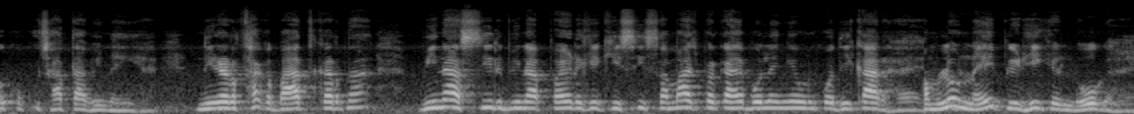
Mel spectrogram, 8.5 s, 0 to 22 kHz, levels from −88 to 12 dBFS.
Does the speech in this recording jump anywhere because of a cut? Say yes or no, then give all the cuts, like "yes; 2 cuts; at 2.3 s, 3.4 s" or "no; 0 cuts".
yes; 1 cut; at 6.9 s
